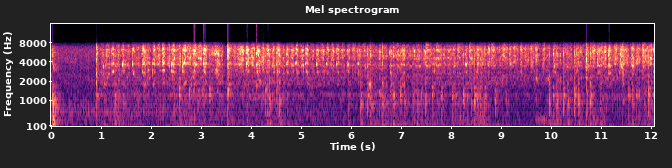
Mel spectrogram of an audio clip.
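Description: A thickening sauce for tuna mornay is stirred briskly in a pot, with close, loud scraping and clinking of a utensil against the pan over a soft bubbling hiss, no speech.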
